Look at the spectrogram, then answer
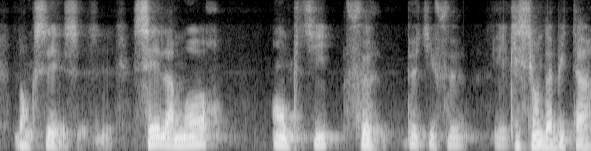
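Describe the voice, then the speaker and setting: Very slowly, a man speaks with a dark, mellow tone. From Morocco (Khouribga). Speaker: immigrant rights activist. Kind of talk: interview testimony. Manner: hesitant, many fillers.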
